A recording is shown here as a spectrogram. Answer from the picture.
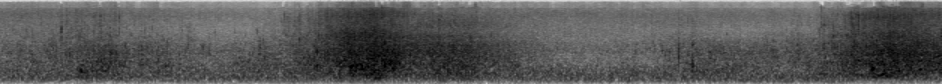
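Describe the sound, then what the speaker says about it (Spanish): Sea waves heard from a hotel room window on the coast, a soft, distant, continuous wash that swells into two gentle surges. "el ronroneo de las olas me acompañaba para dormir"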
